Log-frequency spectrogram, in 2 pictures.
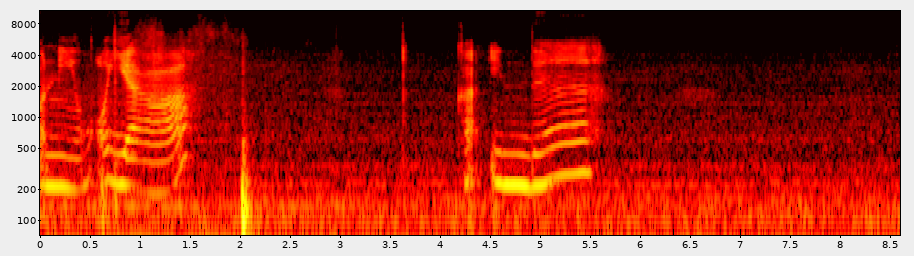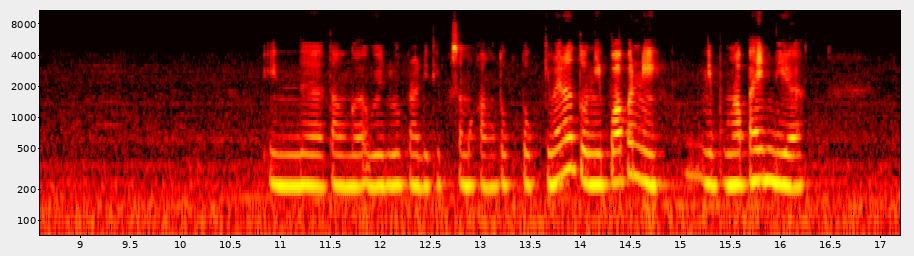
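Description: A young woman speaks softly and close by.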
